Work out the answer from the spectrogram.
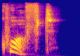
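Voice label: "coiffed", British English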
